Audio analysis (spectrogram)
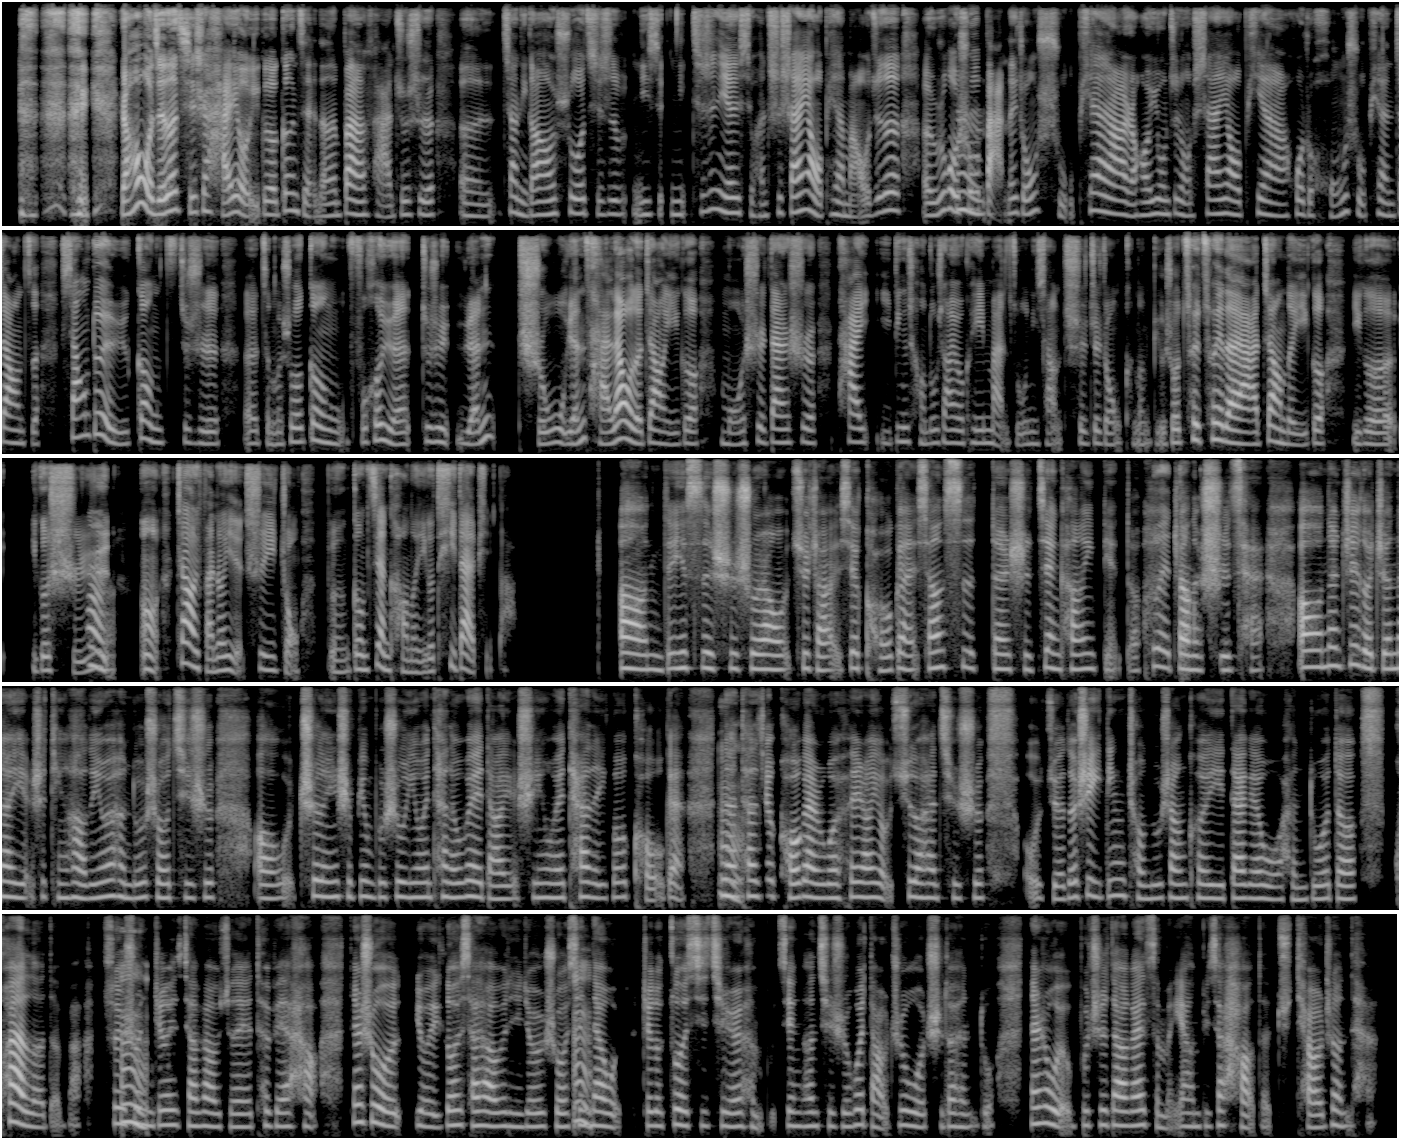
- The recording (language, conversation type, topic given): Chinese, advice, 我总是在晚上忍不住吃零食，怎么才能抵抗这种冲动？
- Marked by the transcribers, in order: laugh; tapping; other background noise; teeth sucking; teeth sucking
